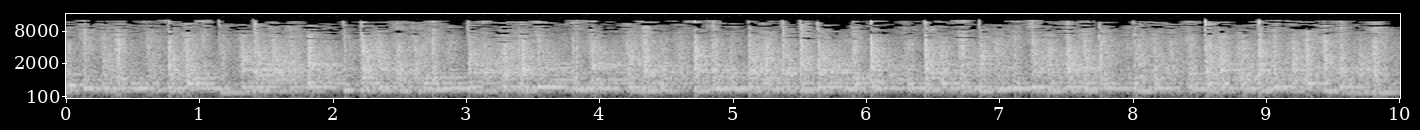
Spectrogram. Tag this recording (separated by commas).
Music, Percussion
